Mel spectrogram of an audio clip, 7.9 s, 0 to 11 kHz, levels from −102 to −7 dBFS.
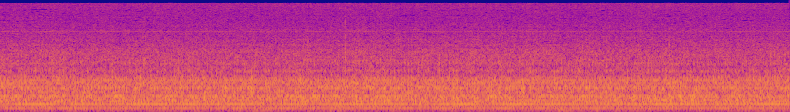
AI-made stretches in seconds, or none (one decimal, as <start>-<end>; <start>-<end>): none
